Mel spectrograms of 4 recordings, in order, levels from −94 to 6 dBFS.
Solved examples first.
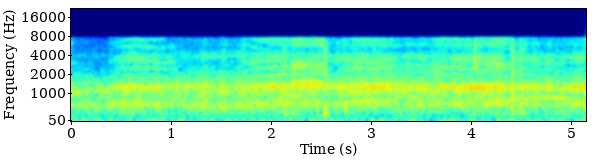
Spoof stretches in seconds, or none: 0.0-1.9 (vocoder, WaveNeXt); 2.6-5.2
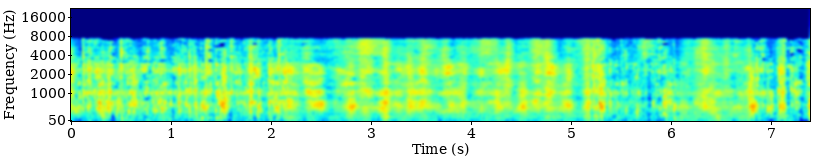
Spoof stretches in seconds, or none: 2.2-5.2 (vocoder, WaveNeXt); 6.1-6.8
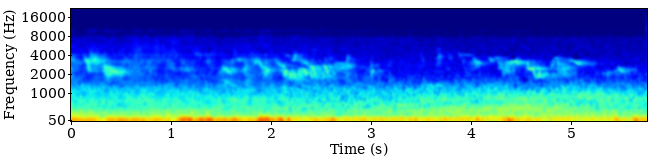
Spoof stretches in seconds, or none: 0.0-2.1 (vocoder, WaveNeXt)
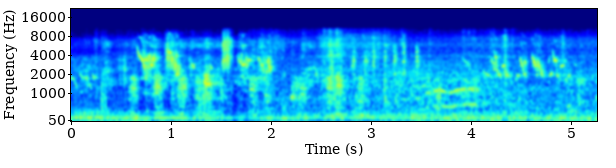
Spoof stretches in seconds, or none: none

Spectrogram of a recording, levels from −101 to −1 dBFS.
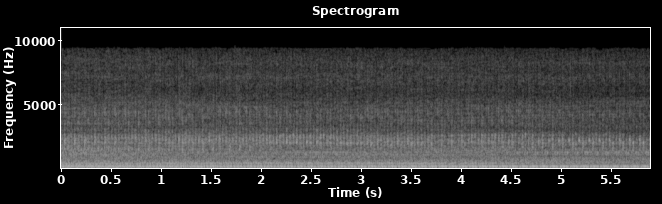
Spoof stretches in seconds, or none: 1.1-1.6 (vocoder, WaveNeXt)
